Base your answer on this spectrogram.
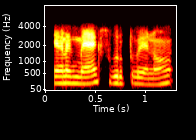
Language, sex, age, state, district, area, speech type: Tamil, female, 30-45, Tamil Nadu, Dharmapuri, rural, conversation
